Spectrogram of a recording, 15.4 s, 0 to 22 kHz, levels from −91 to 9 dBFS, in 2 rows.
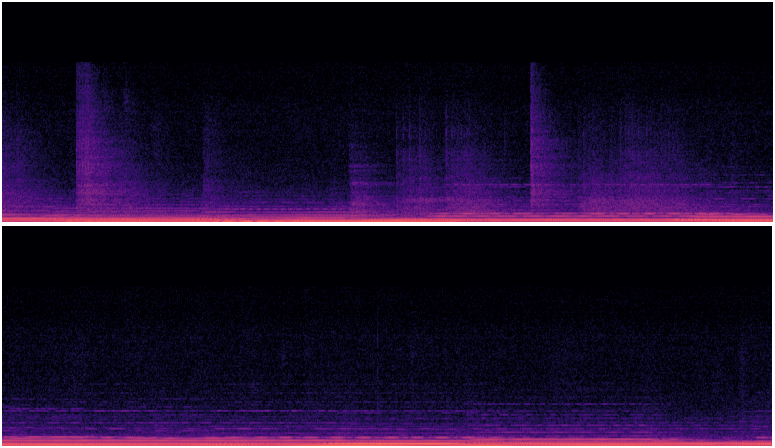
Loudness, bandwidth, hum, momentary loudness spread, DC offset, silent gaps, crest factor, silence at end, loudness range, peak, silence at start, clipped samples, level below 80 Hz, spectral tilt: -28 LUFS; 11.5 kHz; none; 7 LU; under 0.1%; none; 12 dB; 0 s; 4 LU; -14 dBFS; 0 s; under 0.1%; -40 dBFS; -9.5 dB/octave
